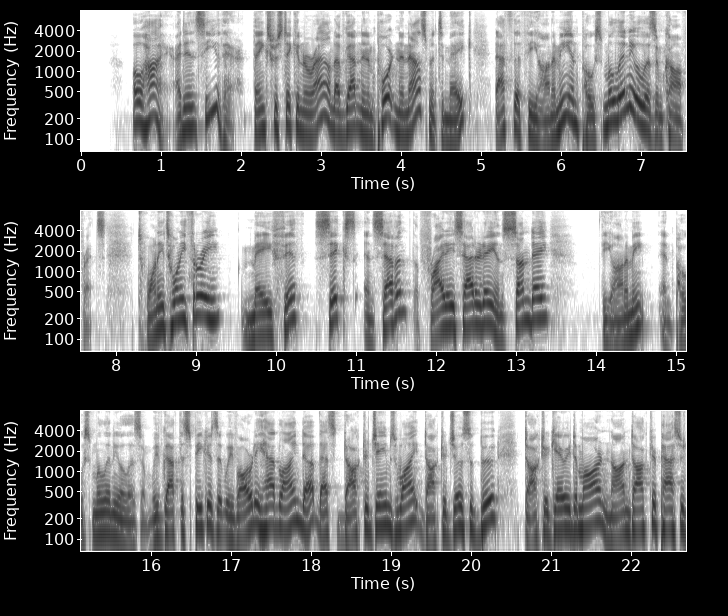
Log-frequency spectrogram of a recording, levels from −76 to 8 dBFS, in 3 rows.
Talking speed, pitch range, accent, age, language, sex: 155 wpm, 115-160 Hz, American, 30-49, English, male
